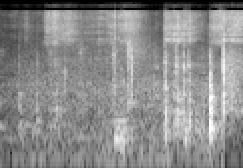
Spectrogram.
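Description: Small egg-shaped toy maracas rattling as they are shaken and knocked against a plastic toy drum, a soft hissy rattle with a cluster of quick clicks near the end.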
